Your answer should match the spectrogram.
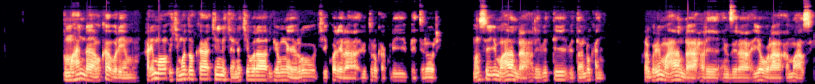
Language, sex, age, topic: Kinyarwanda, male, 18-24, government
